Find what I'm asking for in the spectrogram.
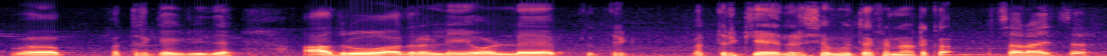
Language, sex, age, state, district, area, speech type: Kannada, male, 18-30, Karnataka, Kolar, rural, spontaneous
